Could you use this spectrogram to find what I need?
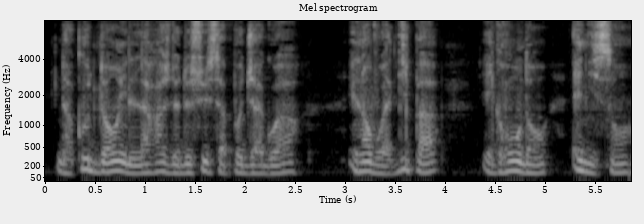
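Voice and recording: Natural-voiced reading aloud with fairly even intonation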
